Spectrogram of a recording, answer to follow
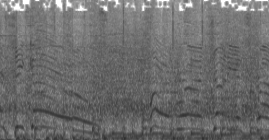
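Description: Ballpark crowd cheering and shouting as a home run goes out, many voices rising and falling over one another.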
